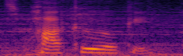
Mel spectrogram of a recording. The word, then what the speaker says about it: Hakuouki: You're gonna have to help me pronounce that. It's Hakuouki.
